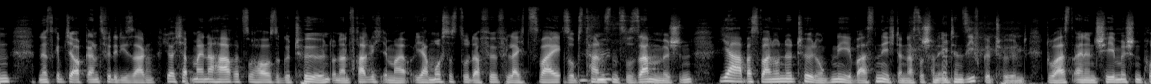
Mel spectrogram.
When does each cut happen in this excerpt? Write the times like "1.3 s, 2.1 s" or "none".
1.6 s, 5.6 s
